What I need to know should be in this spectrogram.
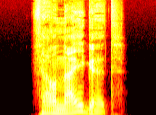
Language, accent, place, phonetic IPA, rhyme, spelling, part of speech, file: German, Germany, Berlin, [fɛɐ̯ˈnaɪ̯ɡət], -aɪ̯ɡət, verneiget, verb, De-verneiget.ogg
- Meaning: second-person plural subjunctive I of verneigen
